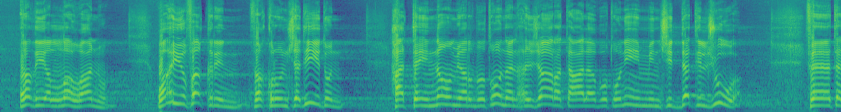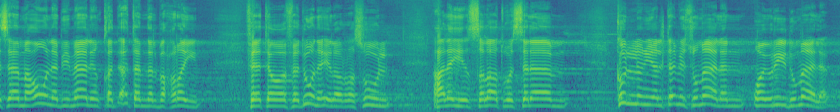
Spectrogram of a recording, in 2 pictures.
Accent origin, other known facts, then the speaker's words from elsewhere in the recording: Egypt; نعيش في بلادنا مصر زمانا طويلا آمنين مطمئنين،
